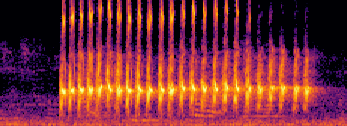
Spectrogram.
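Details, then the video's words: Lesser green leafbird used as a loud lure to trigger singing, giving one even, rapid trill of roughly twenty evenly spaced pulses lasting about two seconds. "Pancingan Cucak Ijo Mini Gacor Full POWER Tembakan keras Mancing Emosi"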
